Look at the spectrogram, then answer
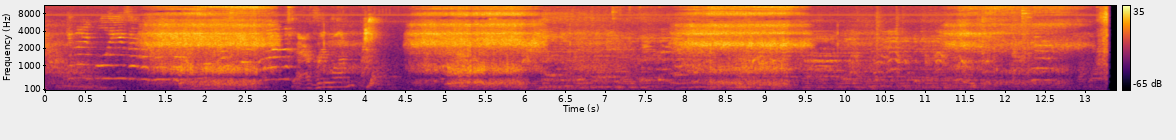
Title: Snore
